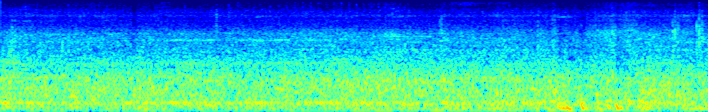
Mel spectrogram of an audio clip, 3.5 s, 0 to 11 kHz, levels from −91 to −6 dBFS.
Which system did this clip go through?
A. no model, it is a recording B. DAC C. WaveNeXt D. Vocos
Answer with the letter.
A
